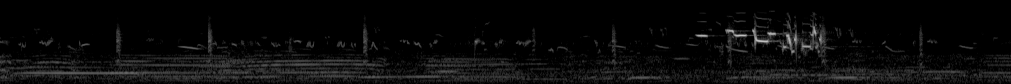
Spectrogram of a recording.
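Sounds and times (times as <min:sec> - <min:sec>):
Western meadowlark song: 0:06.6 - 0:08.5.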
